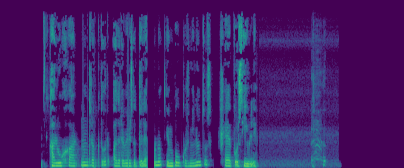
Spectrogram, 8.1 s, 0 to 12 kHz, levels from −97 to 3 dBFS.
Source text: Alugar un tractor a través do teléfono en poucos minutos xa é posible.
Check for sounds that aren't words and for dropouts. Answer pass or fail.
fail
